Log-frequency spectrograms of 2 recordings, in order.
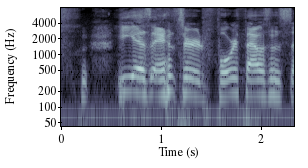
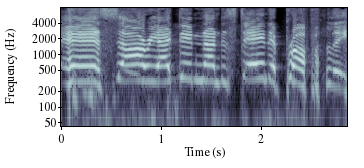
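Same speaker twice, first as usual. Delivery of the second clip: put-on very high, shrill, loud, slipping West London accent; 12 semitones higher, 7 dB louder than usual. Reading out the viewer's reply: put-on west london accent, slipping. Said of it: "my accent's going all over the place".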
